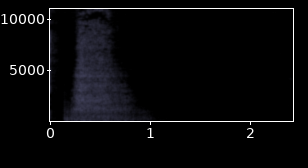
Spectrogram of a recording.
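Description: A person sighing out a long breath close to the microphone, about a second long, dying away.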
